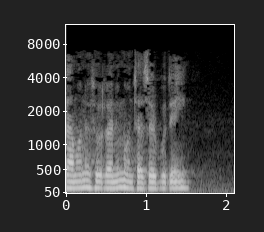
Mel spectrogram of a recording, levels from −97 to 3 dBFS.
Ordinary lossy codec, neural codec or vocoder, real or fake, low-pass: MP3, 32 kbps; none; real; 7.2 kHz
